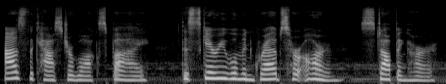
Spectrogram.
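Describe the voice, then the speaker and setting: A woman's voice: a little high, normal speed, faint music behind. A woman reading scripted narration for an audio drama story.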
